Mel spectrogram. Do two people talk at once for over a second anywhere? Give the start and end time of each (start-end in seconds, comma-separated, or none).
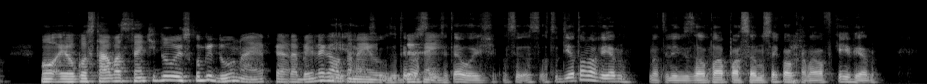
3.3-4.5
